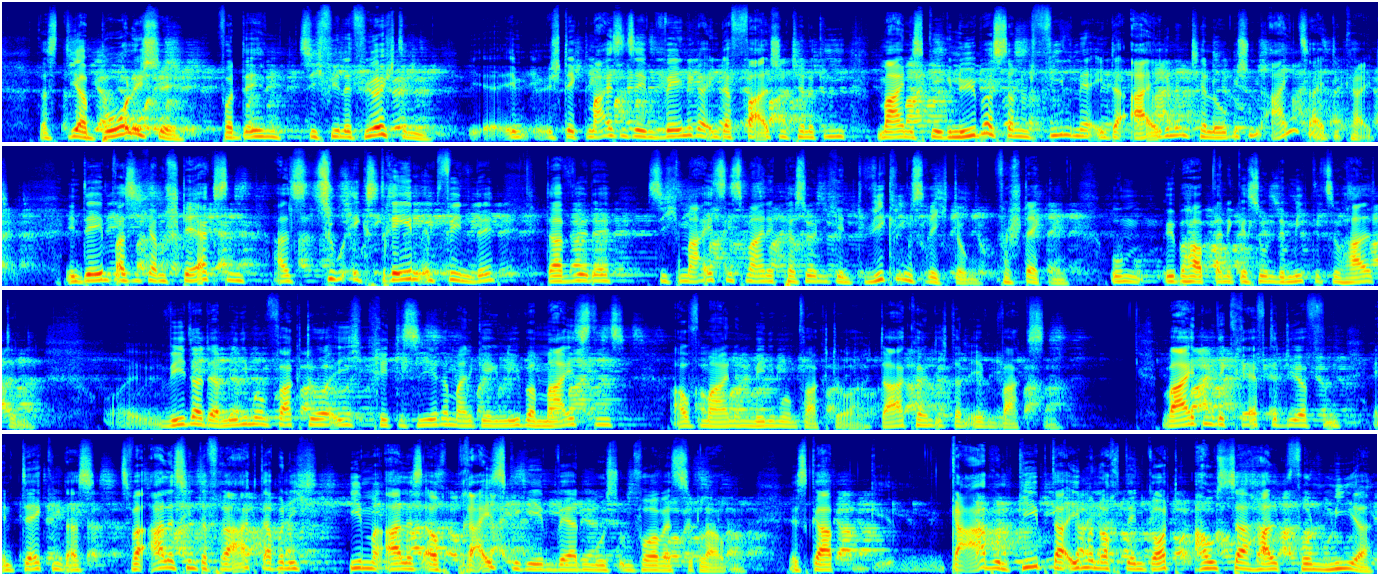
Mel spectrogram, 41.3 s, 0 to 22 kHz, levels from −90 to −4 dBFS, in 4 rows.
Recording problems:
echo of what is said; strong; throughout; 150 ms later, 9 dB below the speech

